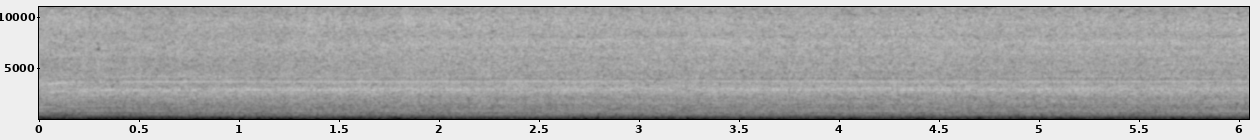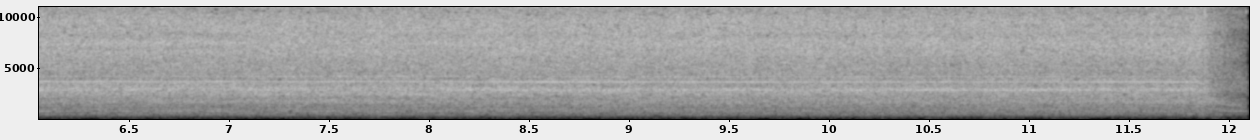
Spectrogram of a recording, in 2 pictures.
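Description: A hair dryer blows steadily and loudly up close over a watercolour painting of autumn trees, a continuous roaring whoosh lasting the whole stretch with no talk.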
